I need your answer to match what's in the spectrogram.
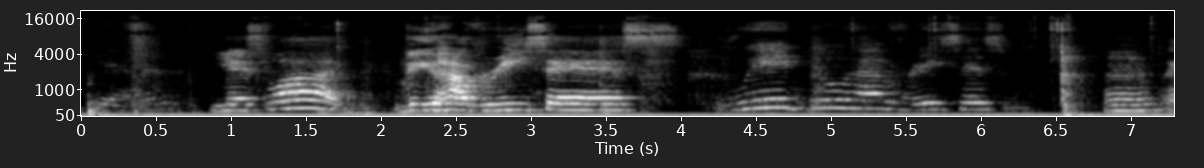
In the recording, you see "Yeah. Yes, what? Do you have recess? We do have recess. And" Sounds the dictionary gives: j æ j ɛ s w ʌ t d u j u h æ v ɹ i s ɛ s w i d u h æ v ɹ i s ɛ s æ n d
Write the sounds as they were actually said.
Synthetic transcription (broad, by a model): j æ j ɛ s w ʌ t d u j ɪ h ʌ v ɹ i s ɛ s w i d u h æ v ɹ i s ɛ s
